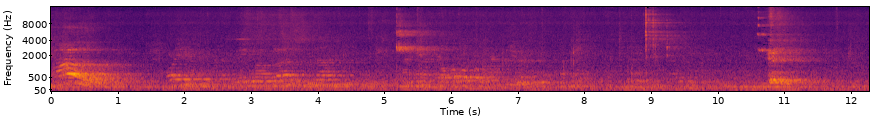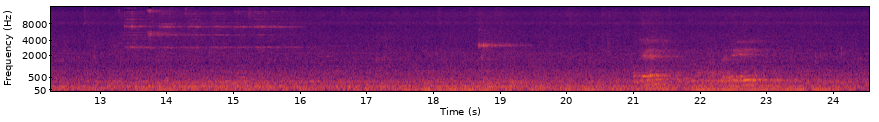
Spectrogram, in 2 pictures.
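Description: Men talk and call out nearby in an echoing hall.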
